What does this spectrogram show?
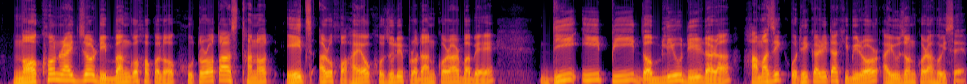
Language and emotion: Assamese, neutral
